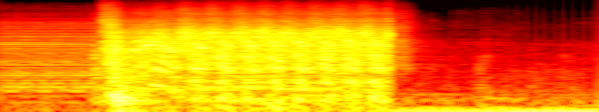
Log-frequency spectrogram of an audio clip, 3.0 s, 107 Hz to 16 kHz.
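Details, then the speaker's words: 2001 Freightliner bus with 24-valve Cummins diesel after fuel filter change; supply line bled and fuel present, start attempted: about 1.5 s of cranking that never catches, then a low hum; still won't start, injector lines next to be cracked. "Okay, well, the next thing is to crack the injector lines there, and we will do that. Just have to go get a wrench. She's being a little crabby."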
